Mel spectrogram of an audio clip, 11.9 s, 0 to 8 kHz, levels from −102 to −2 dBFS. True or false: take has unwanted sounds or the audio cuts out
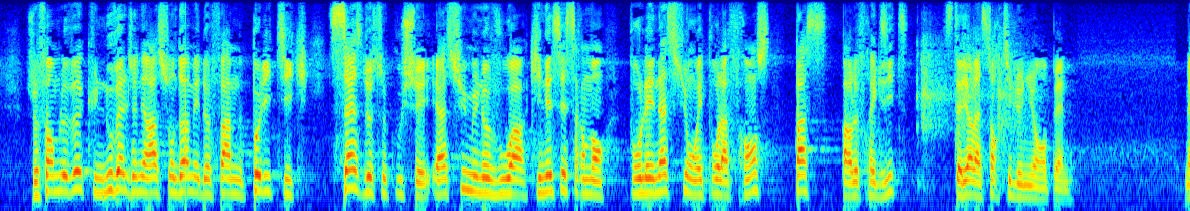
false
